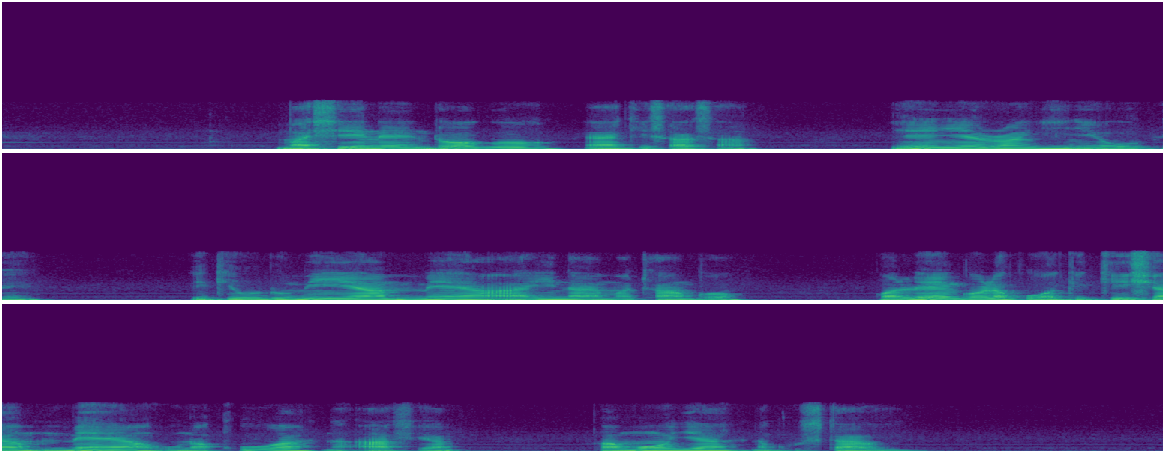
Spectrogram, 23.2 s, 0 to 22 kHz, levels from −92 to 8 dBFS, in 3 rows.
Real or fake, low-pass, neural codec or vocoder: real; 7.2 kHz; none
